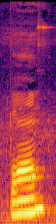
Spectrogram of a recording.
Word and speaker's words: palm: बाद अगर यम आए, जब यल के बाद यम आता है तो यल का उच्चारण नहीं होता है। जैसे पॉम, PALM, LM, पॉम, कॉम, कॉमन शांति, CALM, शांति, और बम, बम मर रहा हम, BALM।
